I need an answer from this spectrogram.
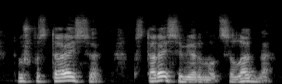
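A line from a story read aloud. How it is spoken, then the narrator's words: Sad, tearful. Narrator (Russian): Она грустно улыбнулась сквозь слезы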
